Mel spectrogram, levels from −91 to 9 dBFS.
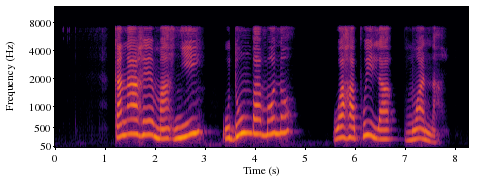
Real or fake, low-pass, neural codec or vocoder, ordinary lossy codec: fake; 7.2 kHz; codec, 16 kHz, 0.9 kbps, LongCat-Audio-Codec; MP3, 96 kbps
